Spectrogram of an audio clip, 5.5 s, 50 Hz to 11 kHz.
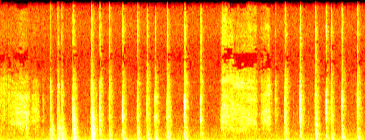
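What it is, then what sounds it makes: Paper pages of a hardcover book. Fingertips lift the thin printed paper pages of an open hardcover book and let them flick over while turning them. The result is a quiet run of 23 crisp, bright papery snaps, each dying away almost instantly, with a soft rustling hiss between them.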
